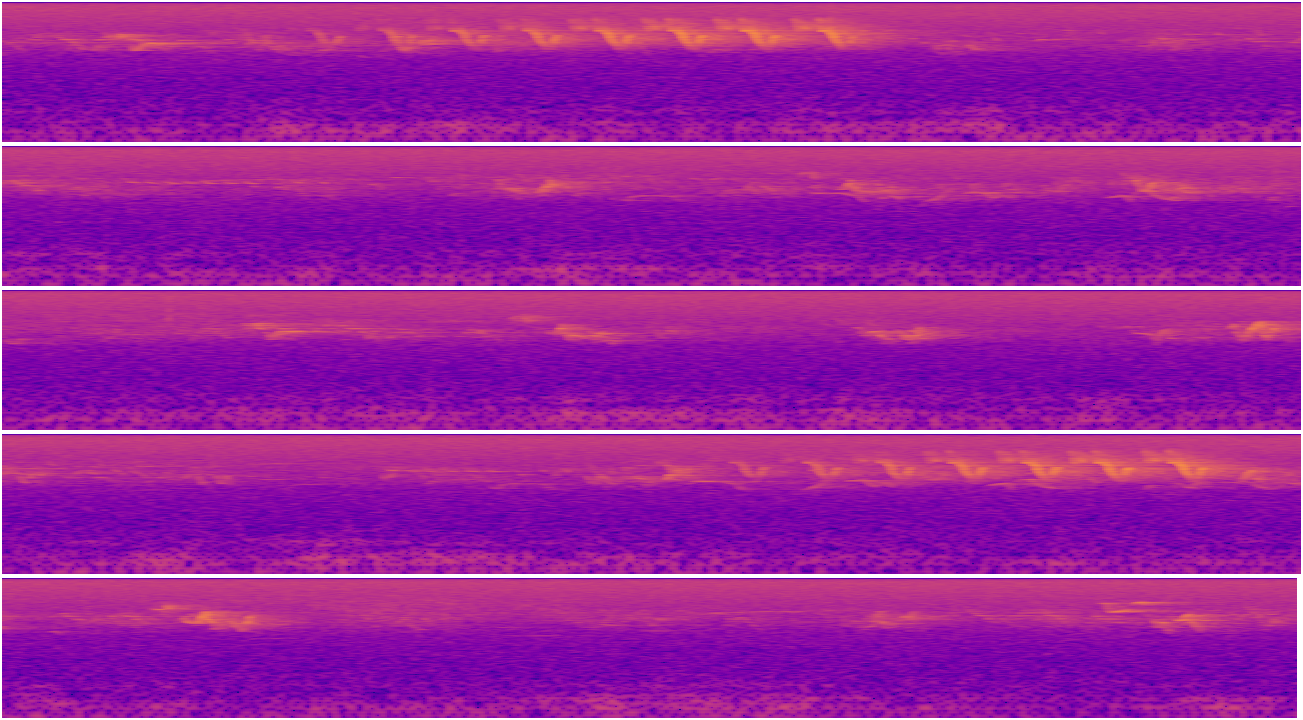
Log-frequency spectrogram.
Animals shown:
Red-eyed Vireo (Vireo olivaceus)
Ovenbird (Seiurus aurocapilla)
Eastern Wood-Pewee (Contopus virens)
Winter Wren (Troglodytes hiemalis)
Rose-breasted Grosbeak (Pheucticus ludovicianus)
Veery (Catharus fuscescens)

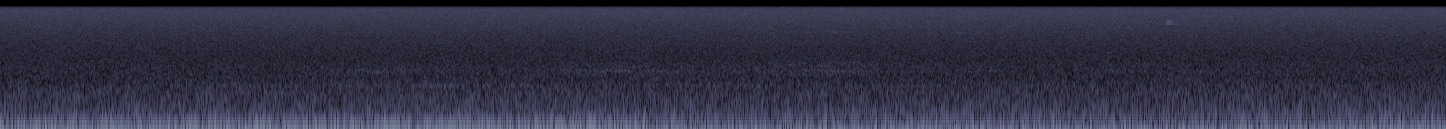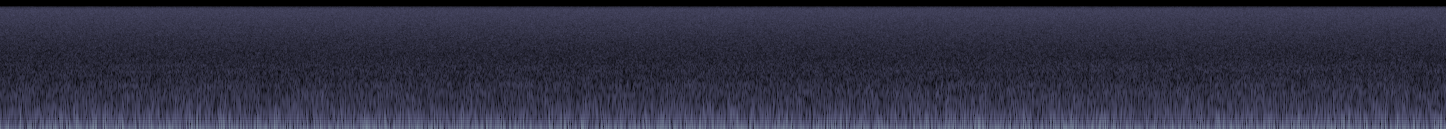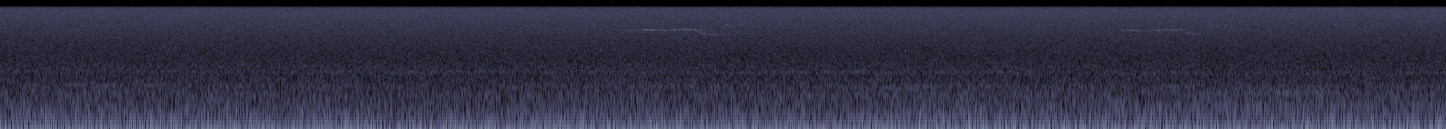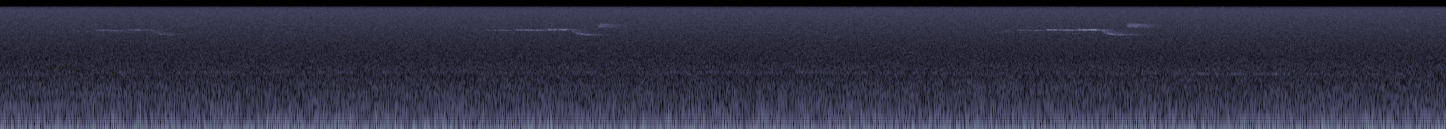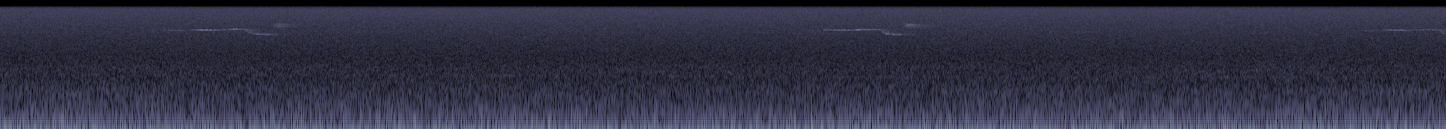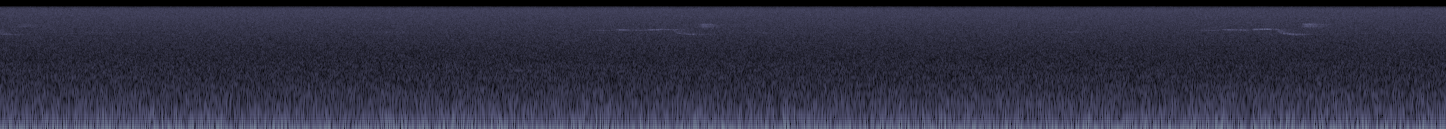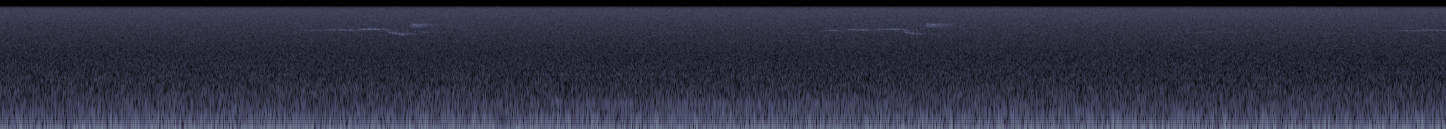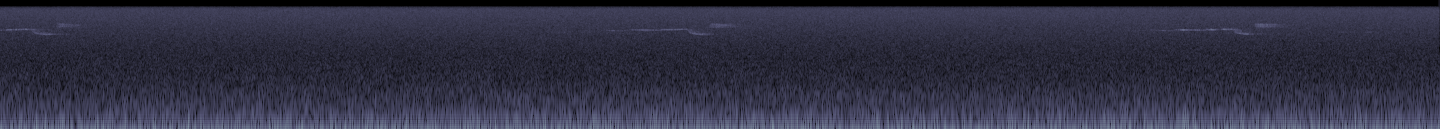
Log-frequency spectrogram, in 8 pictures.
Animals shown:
Black-throated Green Warbler (Setophaga virens)

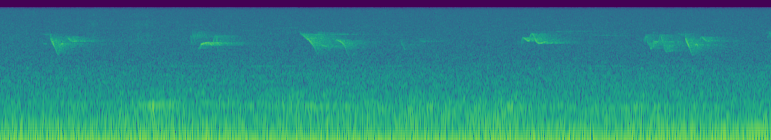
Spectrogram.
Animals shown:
Blue-headed Vireo (Vireo solitarius)
Black-throated Green Warbler (Setophaga virens)

